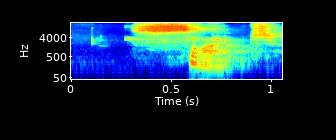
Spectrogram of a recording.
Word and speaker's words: sight: This one is sight. Let's say the sounds in it together. S-I-T. And we can hear that that's a long I sound. Let's say it again. S-I-T. Sight. Which are the tricky letters? G-H.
